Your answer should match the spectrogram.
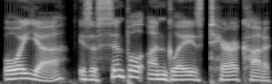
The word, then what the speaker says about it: Olla: An Ola, pronounced Oya, is a simple unglazed terracotta clay pot.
